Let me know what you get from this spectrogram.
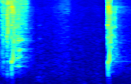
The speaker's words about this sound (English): A wet clap thingy.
